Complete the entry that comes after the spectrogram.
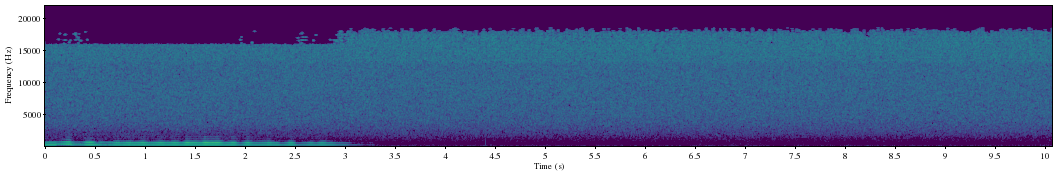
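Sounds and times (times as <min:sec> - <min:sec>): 
spontaneous flute playing: 0:00.0 - 0:03.2.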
